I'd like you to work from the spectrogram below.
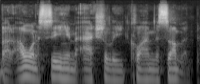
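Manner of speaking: ordinary talk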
